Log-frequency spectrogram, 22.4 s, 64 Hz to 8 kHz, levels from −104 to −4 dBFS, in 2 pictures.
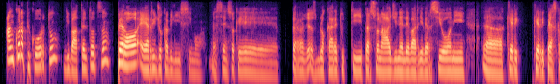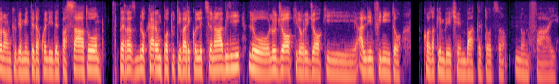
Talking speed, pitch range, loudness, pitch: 135 wpm, 130-150 Hz, -20 LUFS, 140 Hz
